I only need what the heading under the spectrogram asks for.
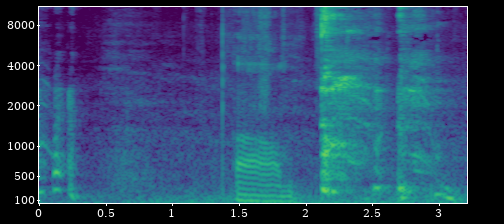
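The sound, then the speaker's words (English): A man coughs hard several times after inhaling soda the wrong way, a harsh burst followed by a strained, voiced wheeze and more rough coughs, with a brief vocal sound at the start. “He's coughing COVID all over the place.”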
